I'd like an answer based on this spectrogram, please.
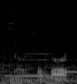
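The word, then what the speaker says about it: Xendor: Zendor, it's spelled with an X. Zendor.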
